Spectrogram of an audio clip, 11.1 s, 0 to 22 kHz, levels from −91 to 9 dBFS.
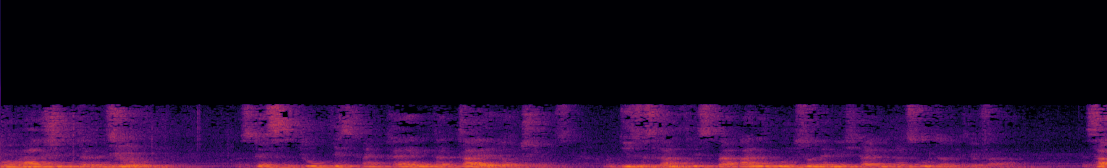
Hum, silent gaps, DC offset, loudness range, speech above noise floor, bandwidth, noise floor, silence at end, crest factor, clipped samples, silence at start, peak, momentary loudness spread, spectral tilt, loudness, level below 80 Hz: none; none; under 0.1%; 3 LU; 23 dB; 8.8 kHz; -53 dBFS; 0 s; 16 dB; under 0.1%; 0 s; -14 dBFS; 19 LU; -6.5 dB/octave; -31 LUFS; -72 dBFS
